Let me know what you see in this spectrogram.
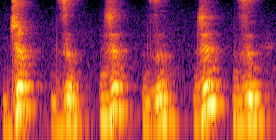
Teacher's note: Звук дзь. Звук дзь теж вимовляється злито, не окремо д, дзь, а саме дз.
